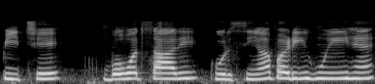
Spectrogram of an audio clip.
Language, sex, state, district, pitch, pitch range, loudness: Hindi, female, Punjab, Pathankot, 270 Hz, 250-275 Hz, -13 LUFS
